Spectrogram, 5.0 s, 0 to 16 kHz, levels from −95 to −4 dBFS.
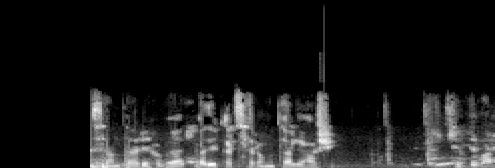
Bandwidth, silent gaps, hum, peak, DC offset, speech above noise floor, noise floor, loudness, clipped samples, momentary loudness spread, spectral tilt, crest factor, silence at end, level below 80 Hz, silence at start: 7.8 kHz; none; none; 0 dBFS; under 0.1%; 29 dB; -46 dBFS; -17 LUFS; under 0.1%; 10 LU; -3 dB/octave; 20 dB; 0 s; -52 dBFS; 0.9 s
